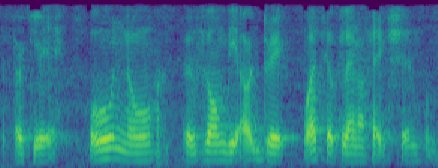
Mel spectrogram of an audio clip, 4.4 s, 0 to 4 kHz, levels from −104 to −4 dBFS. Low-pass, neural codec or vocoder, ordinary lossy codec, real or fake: 3.6 kHz; codec, 16 kHz, 2 kbps, FunCodec, trained on LibriTTS, 25 frames a second; MP3, 24 kbps; fake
